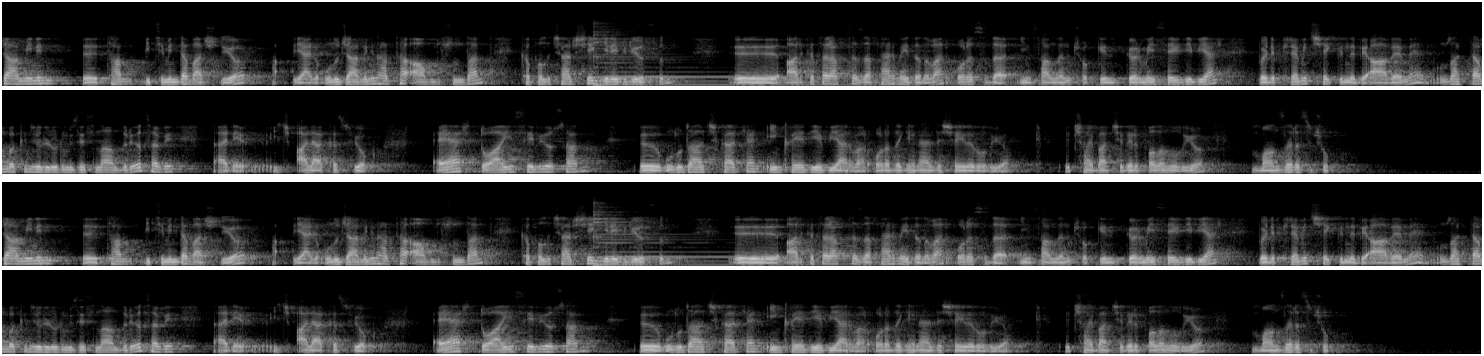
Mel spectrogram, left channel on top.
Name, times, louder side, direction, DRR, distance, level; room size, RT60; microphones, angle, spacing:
voice 1, 0.0-2.5 2.9-18.8 19.1-20.7 21.2-24.9 25.5-26.8 27.3-28.1, equal, 5° left, 8 dB, 1.0 m, -24 dB
sound 1, 5.9-11.7, equal, 10° right, 4.8 m, -41 dB
29.0 x 21.0 x 9.4 m, 0.99 s
head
